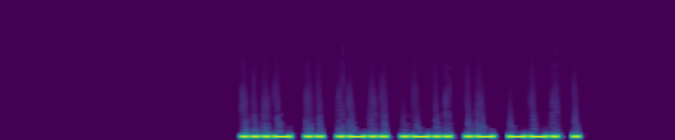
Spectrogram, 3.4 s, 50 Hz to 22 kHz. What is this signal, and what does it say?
Morse code, heard as a keyed tone, about 43 wpm, 700 Hz. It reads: VILLAGE
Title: Seven Letter Words - 45wpm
